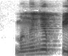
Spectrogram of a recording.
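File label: "menyepi", Malay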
